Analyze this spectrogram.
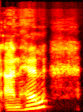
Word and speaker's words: Ángel: So you can find me on YouTube and on Twitch at Ángel. It's spelled Angel, but I prefer the pronunciation Spanish, Ángel.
